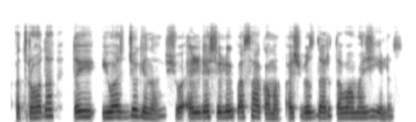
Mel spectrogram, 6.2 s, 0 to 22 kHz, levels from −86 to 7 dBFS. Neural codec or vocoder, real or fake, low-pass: none; real; 9.9 kHz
